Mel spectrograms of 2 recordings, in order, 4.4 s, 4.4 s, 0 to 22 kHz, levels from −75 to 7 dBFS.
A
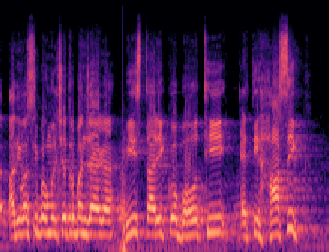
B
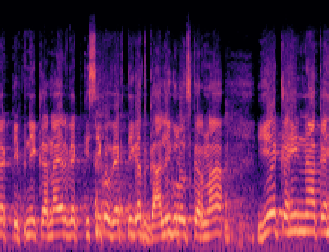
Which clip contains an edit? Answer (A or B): A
